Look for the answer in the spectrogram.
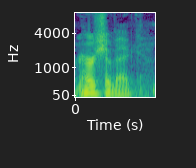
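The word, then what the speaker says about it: Herjavec: So the partnership with Robert Hershevik, did I say it right? – Yes.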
